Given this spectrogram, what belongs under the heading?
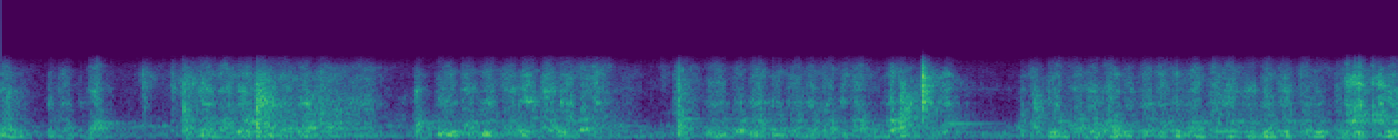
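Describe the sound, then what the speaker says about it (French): A hand file works a cylindrical metal part to fit a nut, sounding as repeated rasping strokes in rhythmic bursts with short pauses between them, close and moderately loud. "On prend la lime et on travaille."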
